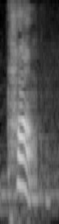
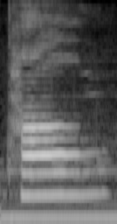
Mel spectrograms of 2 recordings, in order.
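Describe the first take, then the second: First: The syllable is said with a falling tone. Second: The syllable is said with the first tone. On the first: "This is the fourth tone. Tongue is a falling tone" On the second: "This is the first tone"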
